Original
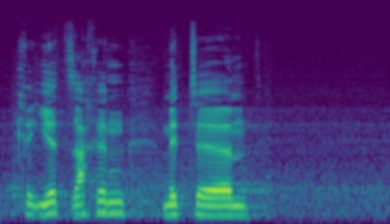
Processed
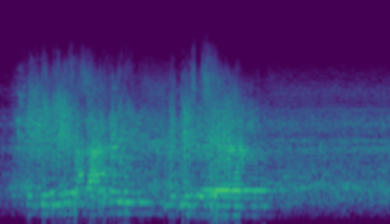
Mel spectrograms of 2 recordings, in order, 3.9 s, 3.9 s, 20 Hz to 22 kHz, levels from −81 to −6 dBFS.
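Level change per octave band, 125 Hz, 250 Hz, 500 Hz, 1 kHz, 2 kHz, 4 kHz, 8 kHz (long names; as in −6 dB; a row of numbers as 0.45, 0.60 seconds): −18.5, −13.0, −10.0, −2.0, −1.0, 0.0, −3.5 decibels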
